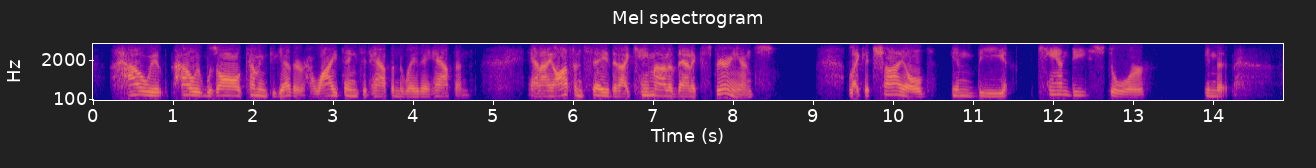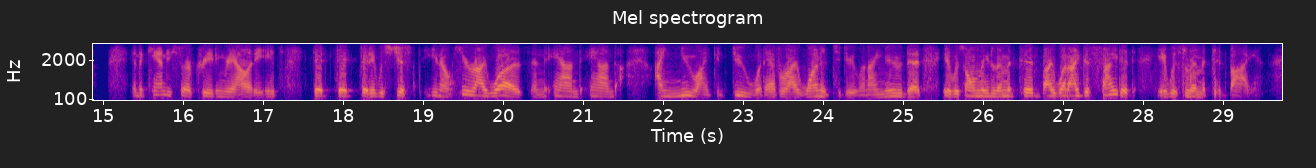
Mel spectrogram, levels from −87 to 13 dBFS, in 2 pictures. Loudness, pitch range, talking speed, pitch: -25 LUFS, 110-135 Hz, 175 wpm, 120 Hz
